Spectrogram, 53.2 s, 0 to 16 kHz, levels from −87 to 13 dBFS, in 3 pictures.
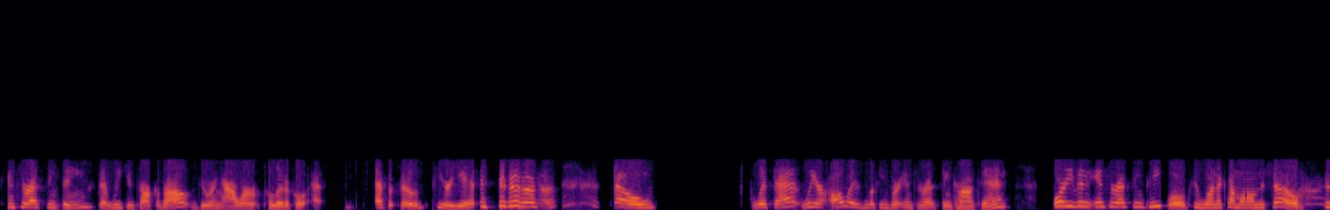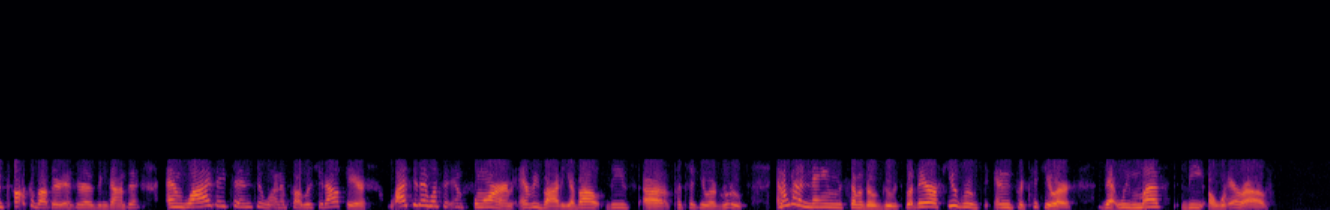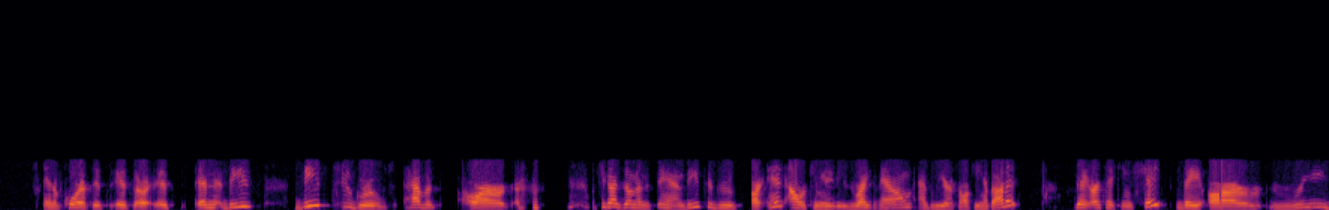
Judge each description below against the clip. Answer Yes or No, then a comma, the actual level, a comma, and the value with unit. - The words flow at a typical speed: Yes, average, 145 wpm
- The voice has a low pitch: No, high, 240 Hz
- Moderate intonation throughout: No, wide, 5.8 semitones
